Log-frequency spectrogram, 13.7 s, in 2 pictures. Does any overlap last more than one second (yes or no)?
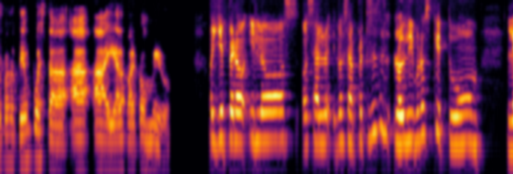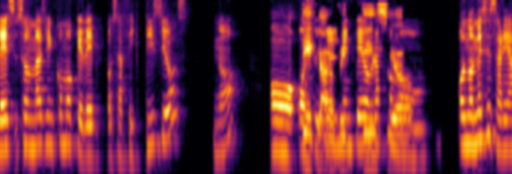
yes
